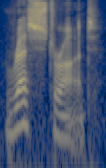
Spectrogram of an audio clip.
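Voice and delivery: "Restaurant." said as RES-tront; dropped middle syllable. Shown as a demonstration. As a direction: demonstrate "Restaurant." in two syllables. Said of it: "middle syllable will disappear".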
